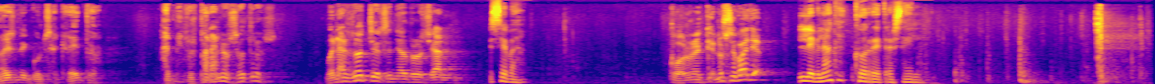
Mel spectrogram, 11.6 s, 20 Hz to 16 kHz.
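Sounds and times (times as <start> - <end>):
speech: 0.0 - 5.4, 6.7 - 9.7
door being shut: 10.2 - 11.5.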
